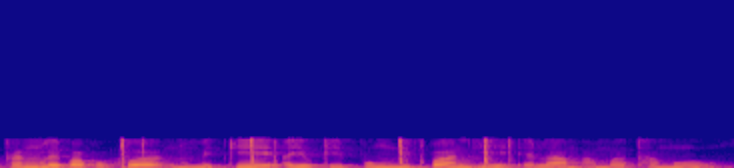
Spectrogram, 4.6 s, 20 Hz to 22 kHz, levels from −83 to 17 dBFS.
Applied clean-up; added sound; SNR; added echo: none; Computer keyboard; 12 dB; none.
